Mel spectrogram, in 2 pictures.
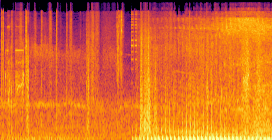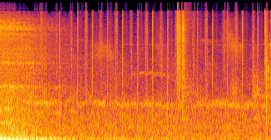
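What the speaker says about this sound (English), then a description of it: "Fulton recovery subject confirmed onboard helicopter." A helicopter during a Fulton recovery in the video game Metal Gear Solid: Peace Walker. The rotor thumps in sharply, swells into a loud, steady chopping drone, then fades away, with clicks around it.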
